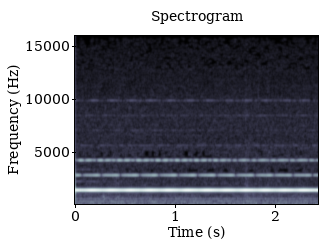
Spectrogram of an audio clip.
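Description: Organ holding a single high note, its loudness wavering evenly about five times a second.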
